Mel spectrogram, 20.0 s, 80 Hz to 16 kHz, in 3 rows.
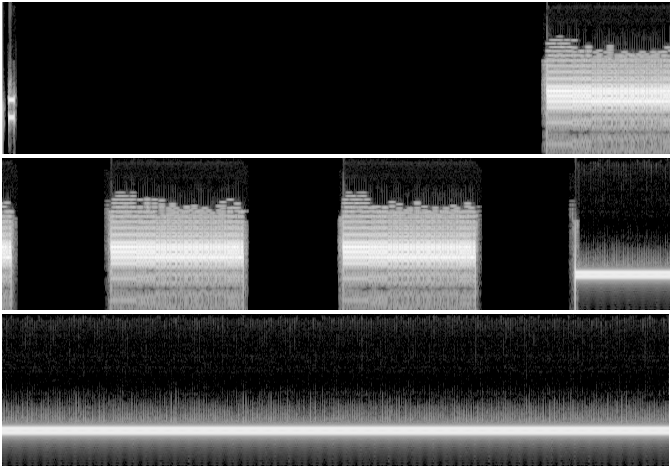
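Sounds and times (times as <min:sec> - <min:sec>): steady attention tone: 0:12.4 - 0:20.0.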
